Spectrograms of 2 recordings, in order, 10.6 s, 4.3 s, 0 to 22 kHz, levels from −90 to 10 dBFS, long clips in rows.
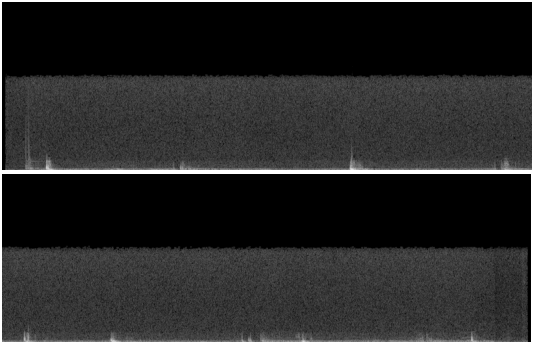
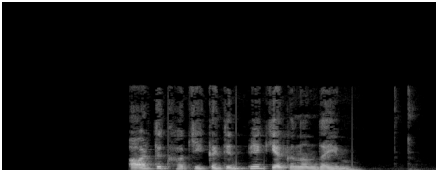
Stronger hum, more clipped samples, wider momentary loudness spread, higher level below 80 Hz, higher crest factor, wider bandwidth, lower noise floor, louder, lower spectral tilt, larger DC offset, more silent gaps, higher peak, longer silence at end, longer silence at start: neither; neither; first, 21 LU vs 9 LU; first, -38 dBFS vs -66 dBFS; first, 28 dB vs 20 dB; first, 13 kHz vs 11.5 kHz; second, -45 dBFS vs -58 dBFS; second, -26 LUFS vs -23 LUFS; first, -8 dB/octave vs -6 dB/octave; neither; neither; first, 0 dBFS vs -4 dBFS; second, 0.35 s vs 0.75 s; second, 0.25 s vs 1.25 s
